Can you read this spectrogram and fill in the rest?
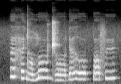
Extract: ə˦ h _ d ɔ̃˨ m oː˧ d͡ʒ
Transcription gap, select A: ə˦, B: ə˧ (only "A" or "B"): B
